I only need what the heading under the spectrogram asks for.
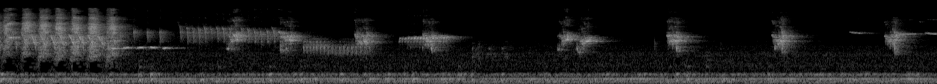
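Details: Pet-shop canary of unknown breed, kept as a new pet and singing a lot, opens with a fast, dry rattling trill, then bright whistled notes and short rising chirps spaced about a second apart over a steady low hum.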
